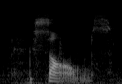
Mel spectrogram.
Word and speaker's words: Psalms: Is there another word that starts with a PS, but we don't pronounce the P?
